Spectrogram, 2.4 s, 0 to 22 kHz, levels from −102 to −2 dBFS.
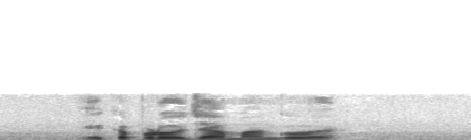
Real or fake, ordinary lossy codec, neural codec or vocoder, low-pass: real; AAC, 48 kbps; none; 7.2 kHz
